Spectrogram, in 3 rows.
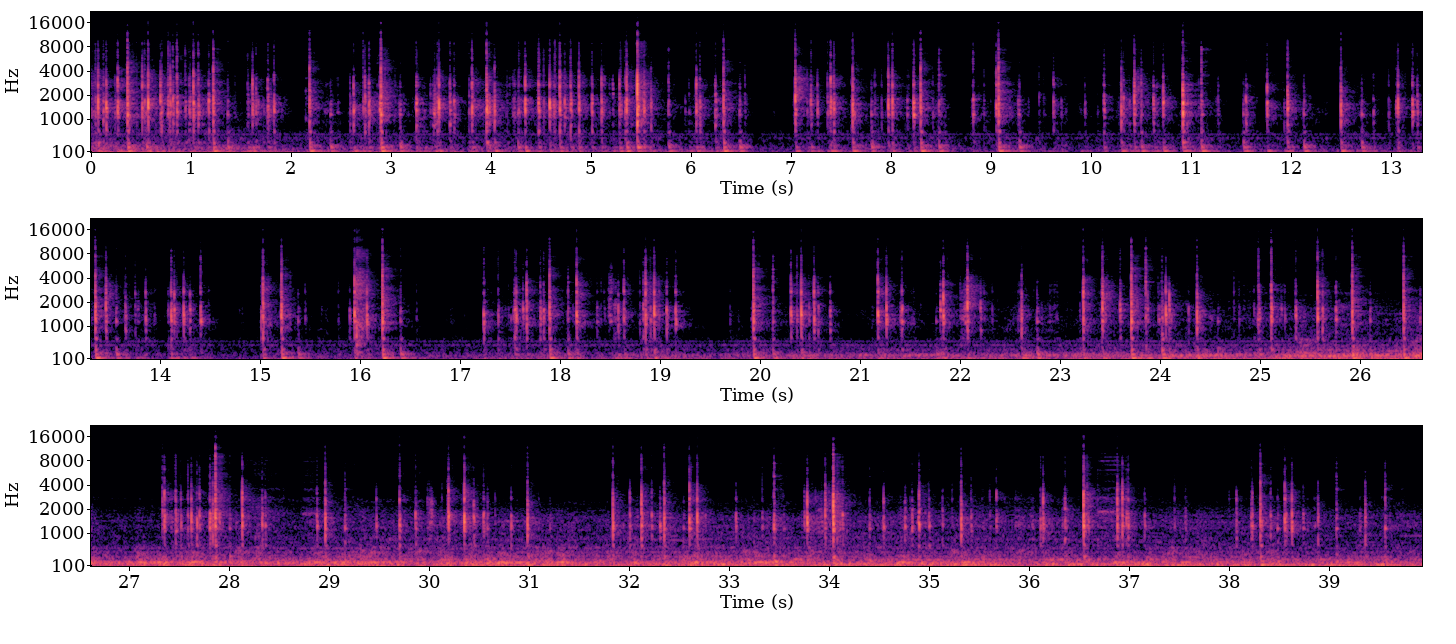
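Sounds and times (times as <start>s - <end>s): mechanical keyboard typing: 0.0s - 16.6s, 17.2s - 19.3s, 19.9s - 26.7s, 27.3s - 39.9s
low rumble: 20.5s - 39.9s.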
